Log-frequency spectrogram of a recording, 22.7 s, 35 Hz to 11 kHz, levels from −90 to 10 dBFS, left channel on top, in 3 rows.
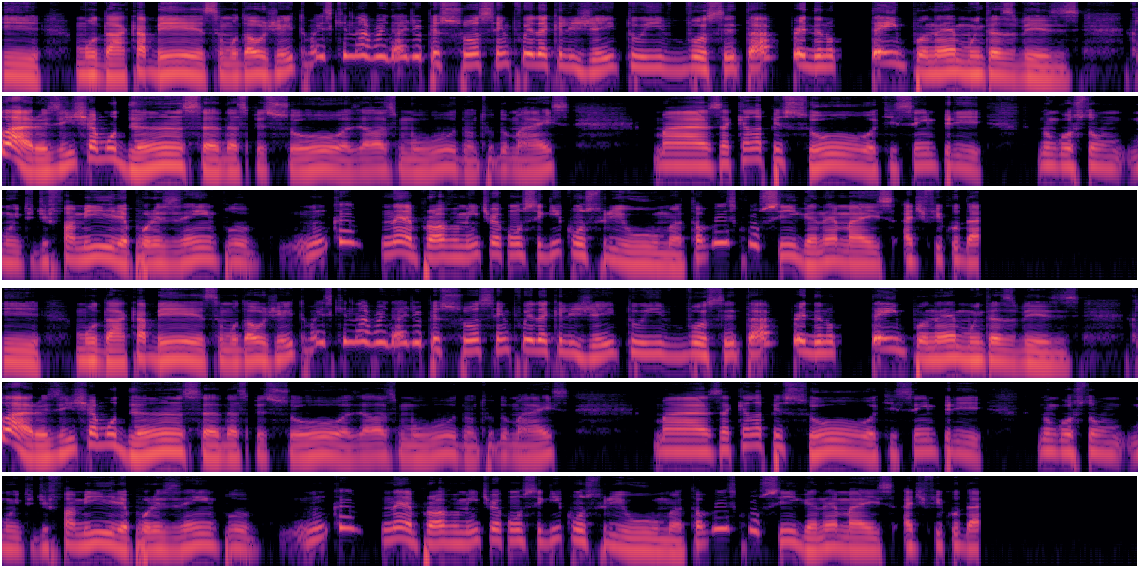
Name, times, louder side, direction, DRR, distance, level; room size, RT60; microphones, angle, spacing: voice 1, 0.0-11.6 11.9-21.7, left 2 dB, 35° left, 5.7 m, -29 dB
open air
head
